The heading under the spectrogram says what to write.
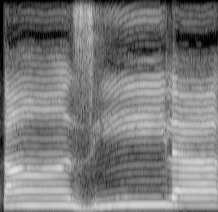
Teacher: زی لمبا کیا، لیکن بہت زیادہ لمبا نہیں کرنا، صرف 2 حرکات کی مقدار، یعنی 1 الف جتنا لمبا ہوگا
